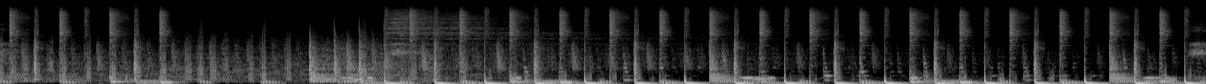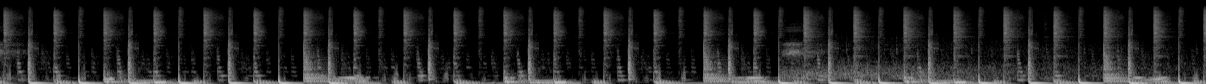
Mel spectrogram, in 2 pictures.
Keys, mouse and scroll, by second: 0.0-3.5 typing, 9.0-11.0 drag.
